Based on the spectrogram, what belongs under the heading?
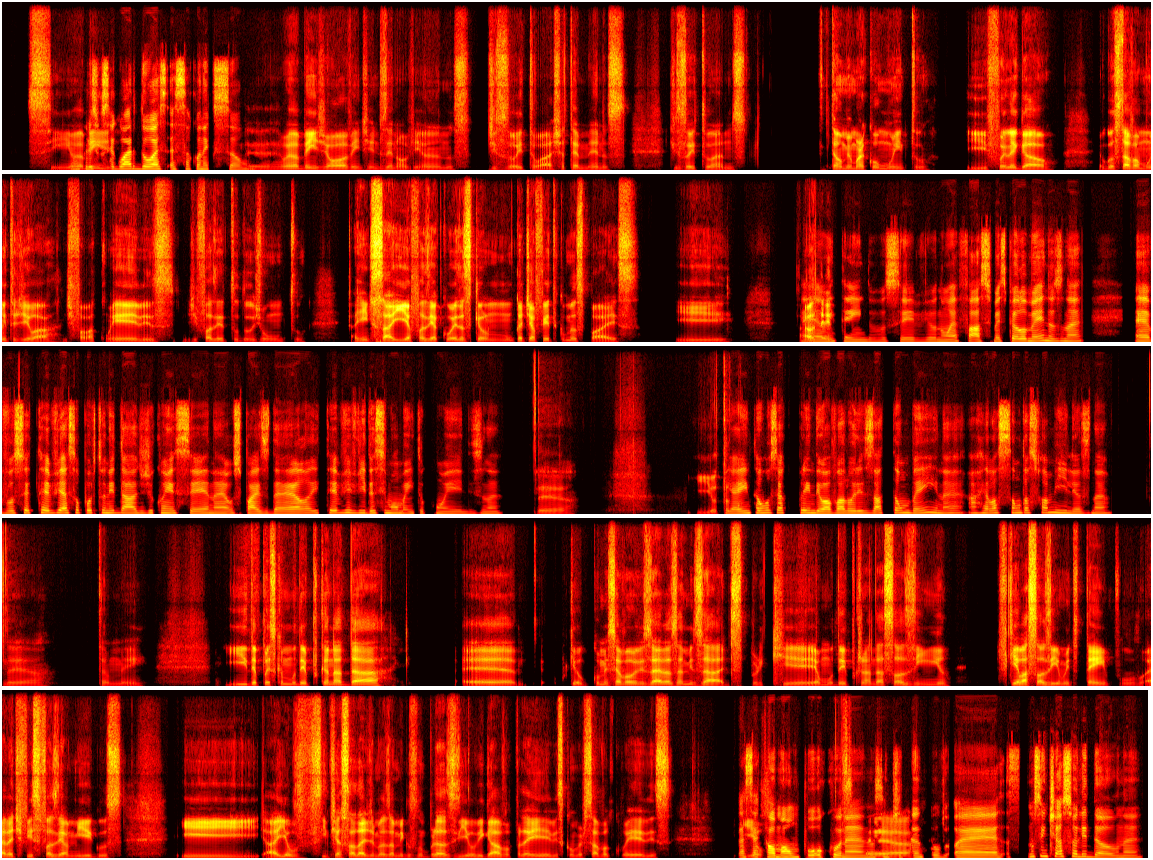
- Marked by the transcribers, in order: tapping
- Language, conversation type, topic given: Portuguese, podcast, Qual foi o momento que te ensinou a valorizar as pequenas coisas?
